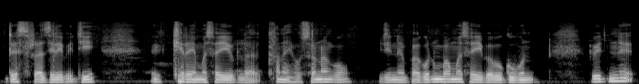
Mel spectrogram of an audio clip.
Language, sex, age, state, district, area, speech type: Bodo, male, 18-30, Assam, Udalguri, rural, spontaneous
